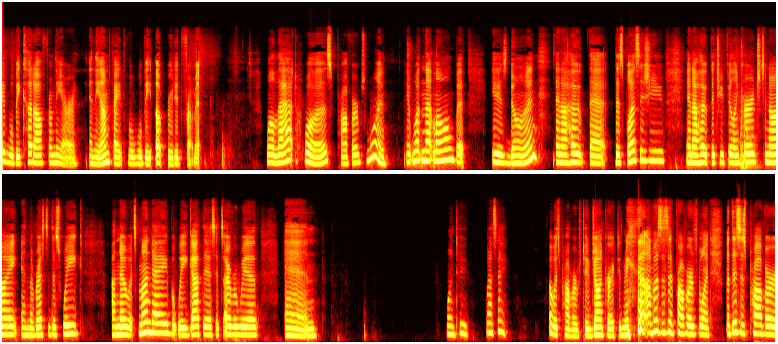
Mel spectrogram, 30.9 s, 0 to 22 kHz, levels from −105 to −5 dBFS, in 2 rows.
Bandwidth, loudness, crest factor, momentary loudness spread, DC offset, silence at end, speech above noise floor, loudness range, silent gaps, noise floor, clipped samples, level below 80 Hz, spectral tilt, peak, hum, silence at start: 12 kHz; -19 LUFS; 18 dB; 10 LU; under 0.1%; 0 s; over 71 dB; 9 LU; none; under -90 dBFS; under 0.1%; -62 dBFS; -5.5 dB/octave; 0 dBFS; none; 0 s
